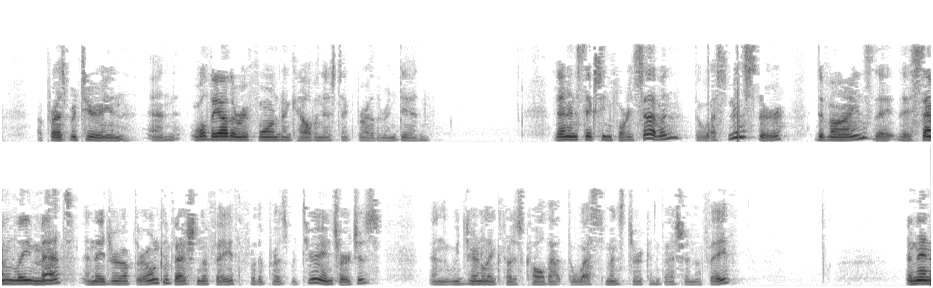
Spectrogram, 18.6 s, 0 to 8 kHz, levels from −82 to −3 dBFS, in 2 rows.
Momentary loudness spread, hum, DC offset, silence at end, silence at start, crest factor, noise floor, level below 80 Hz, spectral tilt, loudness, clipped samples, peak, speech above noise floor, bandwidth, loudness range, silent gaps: 17 LU; none; under 0.1%; 0 s; 0.35 s; 22 dB; -74 dBFS; -76 dBFS; -10 dB/octave; -29 LUFS; under 0.1%; -8 dBFS; 45 dB; 5.8 kHz; 10 LU; none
